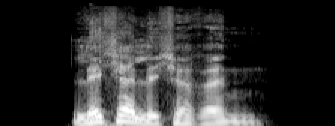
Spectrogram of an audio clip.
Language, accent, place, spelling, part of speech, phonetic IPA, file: German, Germany, Berlin, lächerlicheren, adjective, [ˈlɛçɐlɪçəʁən], De-lächerlicheren.ogg
- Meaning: inflection of lächerlich: 1. strong genitive masculine/neuter singular comparative degree 2. weak/mixed genitive/dative all-gender singular comparative degree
